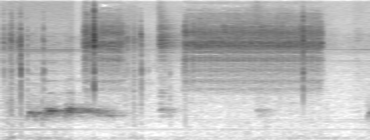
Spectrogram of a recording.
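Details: Spotted dove cooing at night at a bird garden in Ba Vì, Hanoi, northern Vietnam: one low, husky cooing phrase early on, then a steady high hiss with a few sharp clicks.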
